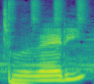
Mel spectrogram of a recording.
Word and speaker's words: Tuileries: Yeah, remember in French, they don't pronounce the last letter. – Yeah, I keep forgetting that. Tuileries.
